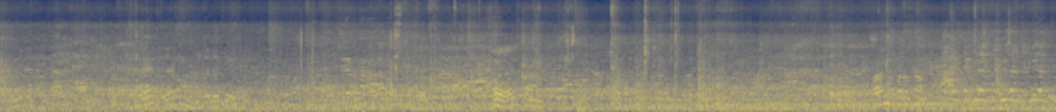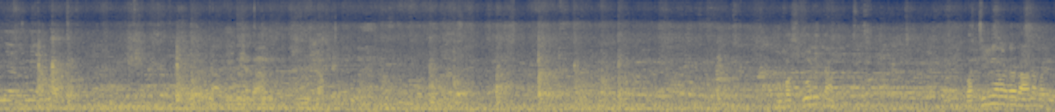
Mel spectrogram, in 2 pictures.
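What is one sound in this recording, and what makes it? A crowd murmurs and chatters nearby.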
